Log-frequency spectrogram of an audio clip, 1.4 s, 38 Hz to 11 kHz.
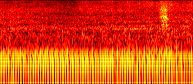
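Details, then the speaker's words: Honda CBR600RR running after a decat mid-pipe was fitted, ready for a dyno tune. A steady, even inline-four drone with no clatter; the awful clattering heard before is gone. Normal running. "it was like basically around here it was an awful awful clattering noise and it kind of scared me a bit but perfect absolutely perfect"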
